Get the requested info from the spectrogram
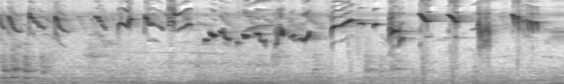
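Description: A mountain white-eye sings a fast, high, tumbling twitter of sharp chirps and thin slurred whistles, about one burst a second, with no other clear sounds.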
